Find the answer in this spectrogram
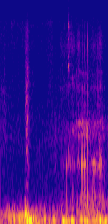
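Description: Quiet room tone with faint rustling and a few light clicks, the handling noise of a handheld camera being turned.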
